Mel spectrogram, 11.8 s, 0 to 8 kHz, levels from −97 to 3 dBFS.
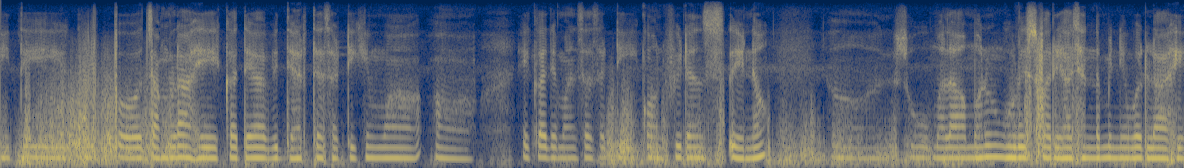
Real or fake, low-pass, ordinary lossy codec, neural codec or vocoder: real; none; none; none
